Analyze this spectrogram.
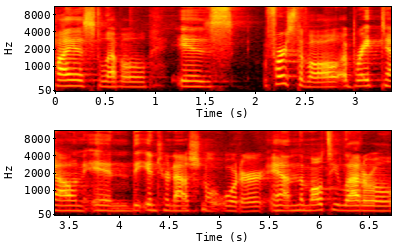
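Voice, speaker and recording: A woman with a medium pitch talks at a moderate speed, her pitch moving in an ordinary way, while noticeable noise sounds behind her. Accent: North American. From North America. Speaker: think tank director, panelist. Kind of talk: conference panel talk.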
